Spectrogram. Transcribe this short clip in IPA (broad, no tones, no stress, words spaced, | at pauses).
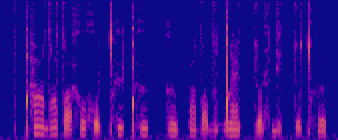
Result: ǃʰa dˤɯtˤo̰xoxo̰ ǀʰɨ ǃʰɯ kːɵu̯pːodˤo̰dˤɨ ŋ͡ǃæ tːo̰ħdetːo̰ǀʰɵ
